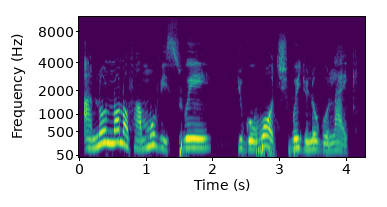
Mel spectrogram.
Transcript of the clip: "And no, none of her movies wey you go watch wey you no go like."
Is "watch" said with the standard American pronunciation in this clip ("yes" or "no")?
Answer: yes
